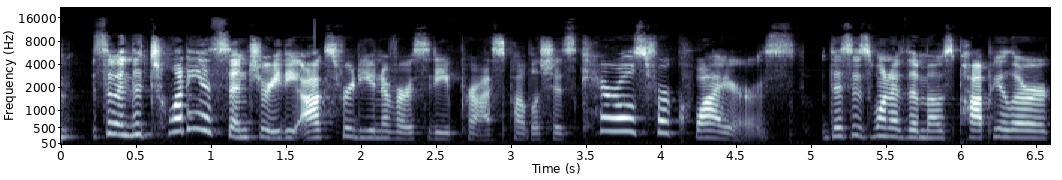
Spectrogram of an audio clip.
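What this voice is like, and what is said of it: Usual voice. Nothing is said of it.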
